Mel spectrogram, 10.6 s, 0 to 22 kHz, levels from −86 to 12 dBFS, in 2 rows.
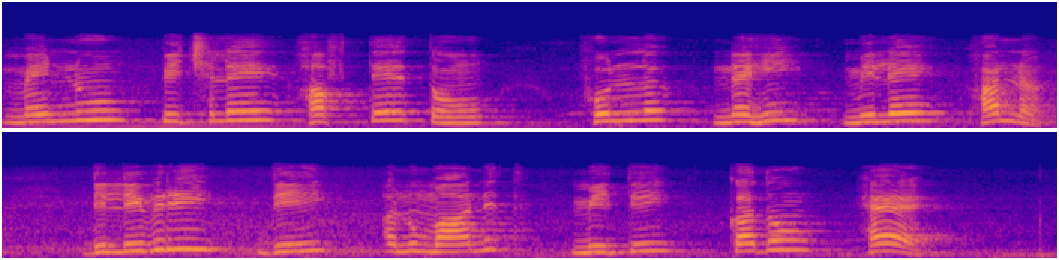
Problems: none marked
